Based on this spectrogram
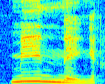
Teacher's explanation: Meaningless 这个单词第一个元音呢是长元音 e 的发音。我们说到呢发长元音 e 的话嘴巴的紧张感，那嘴角呢两边尽量裂开形成一个 e 字。meaning,舌尖抵住上齿龈去发一个 n 的发音。meaning,最后呢 less, meaningless,或者是 meaningless,都是可以的。这里面呢把它弱读成 a,或者是发成单元音 a,都可以。meaningless,都完全可以。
